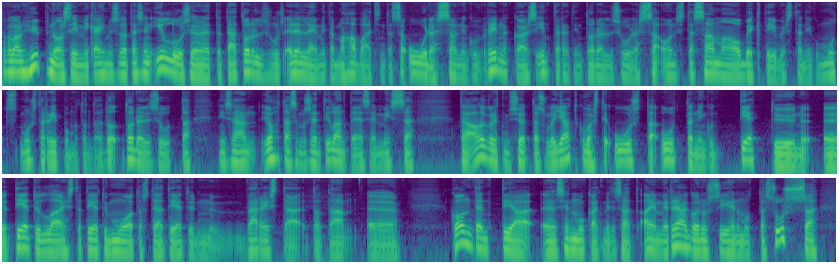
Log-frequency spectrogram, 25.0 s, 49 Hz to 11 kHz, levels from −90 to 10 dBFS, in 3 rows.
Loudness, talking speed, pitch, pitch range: -21 LUFS, 165 wpm, 100 Hz, 90-110 Hz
